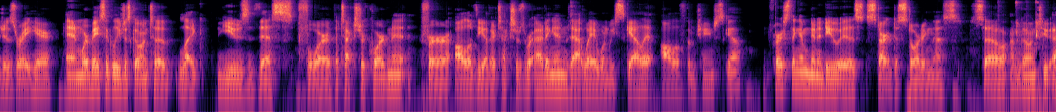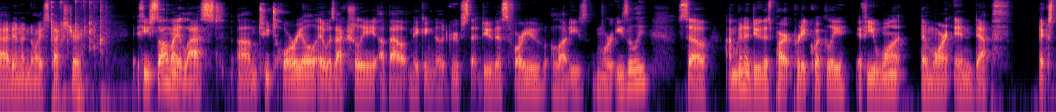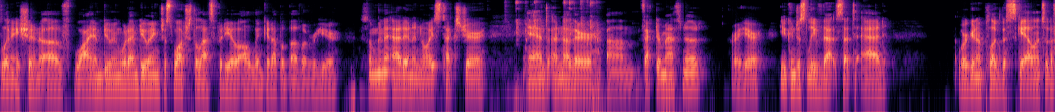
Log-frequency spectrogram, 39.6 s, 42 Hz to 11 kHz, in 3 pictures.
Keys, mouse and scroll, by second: 0.7 middle click, 3.8 middle click, 5.3 middle click, 7.3 shift+click, 9.1 middle click, 9.5 middle click, 9.5-9.9 scroll down 4, 11.7-12.3 scroll up 4, 12.0 middle click, 12.3 click, 12.7 shift+a, 22.3 click, 30.8 click, 30.8 middle click, 30.8-31.9 scroll down 4, 31.9-32.5 scroll up 2, 32.4 click, 32.9 shift+a.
